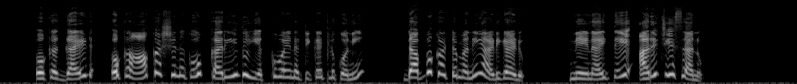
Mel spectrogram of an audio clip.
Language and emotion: Telugu, angry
